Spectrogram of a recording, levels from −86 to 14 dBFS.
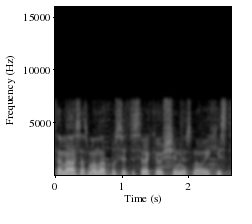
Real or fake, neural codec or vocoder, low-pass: real; none; 7.2 kHz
